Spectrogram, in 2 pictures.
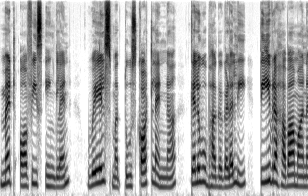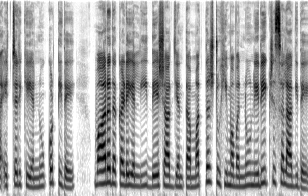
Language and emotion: Kannada, neutral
